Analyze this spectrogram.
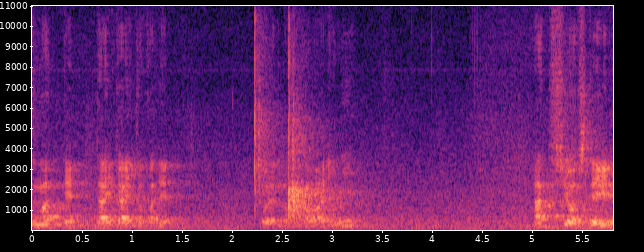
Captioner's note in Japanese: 拍手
